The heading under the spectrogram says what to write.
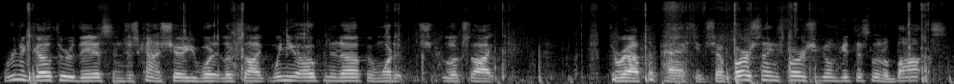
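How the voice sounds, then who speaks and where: A man with a slightly high voice walks through a product in a casual, folksy manner. He explains each step plainly, like a shop owner showing his goods. There is faint noise and some clicking in the recording. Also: fairly quick. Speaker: radio shop owner presenting a product demo. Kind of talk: casual hands-on product walkthrough. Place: radio shop, indoors.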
